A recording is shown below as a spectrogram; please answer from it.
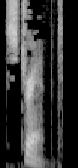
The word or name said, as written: stripped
